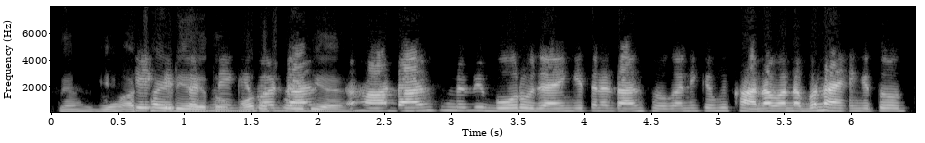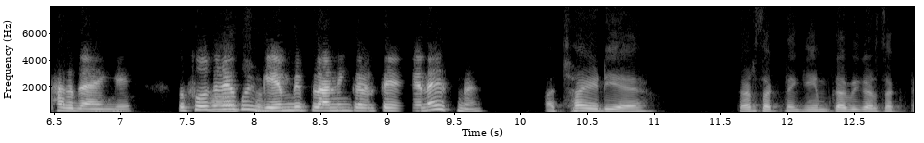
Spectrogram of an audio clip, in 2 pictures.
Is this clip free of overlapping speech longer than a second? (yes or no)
no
